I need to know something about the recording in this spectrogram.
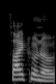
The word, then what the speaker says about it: Sykkuno: Sykkuno is how you pronounce it.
